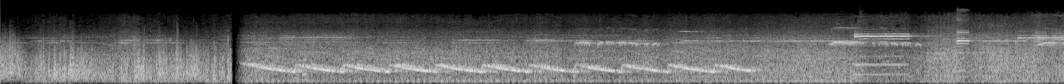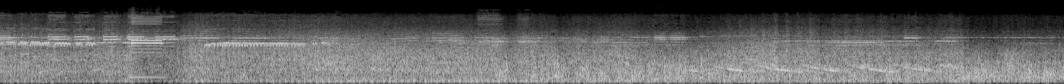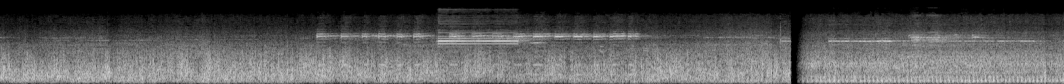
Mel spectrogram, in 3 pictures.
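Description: A large group of motorcycles running together in a slow convoy, a steady mass of engine and road noise. Horns toot repeatedly over it. A siren-like electronic tone falls in pitch about twice a second for several seconds early on, and comes back fainter later.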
